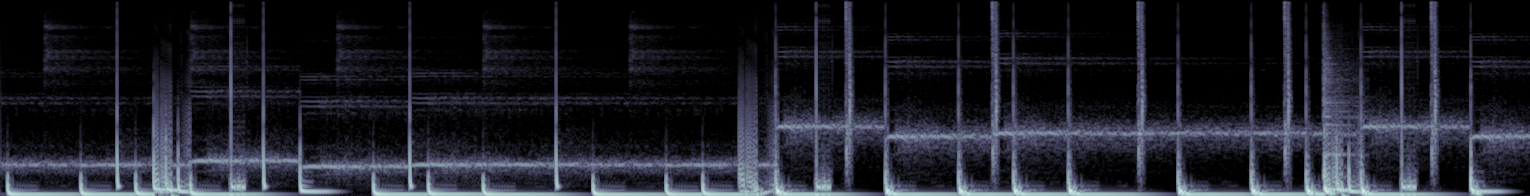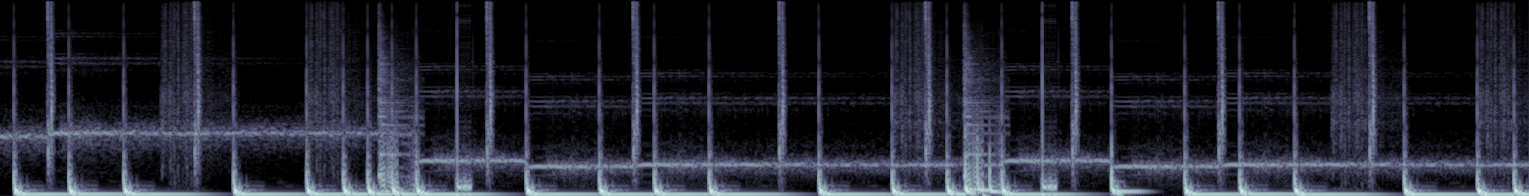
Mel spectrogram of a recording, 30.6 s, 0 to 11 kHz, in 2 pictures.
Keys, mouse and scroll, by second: 1.4 click, 2.6 alt+right click, 3.2 alt+click, 3.9 alt+middle click, 4.2 alt+right click, 5.5 click, 6.7-8.1 ctrl+drag, 8.1 alt+click, 8.5 alt+middle click, 9.2 alt+right click, 9.9 alt+middle click, 10.3 alt+right click, 11.2-14.2 ctrl+drag, 14.2 ctrl+z, 15.3-17.3 ctrl+drag, 17.3-20.4 ctrl+drag, 20.4 alt+click, 21.0 alt+middle click, 21.5 alt+right click, 22.5 alt+right click, 22.9 alt+click, 24.3-27.0 ctrl+drag, 27.0-30.5 ctrl+drag.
